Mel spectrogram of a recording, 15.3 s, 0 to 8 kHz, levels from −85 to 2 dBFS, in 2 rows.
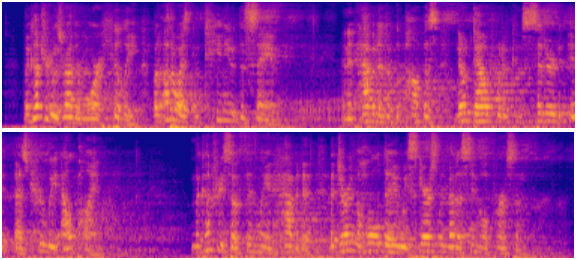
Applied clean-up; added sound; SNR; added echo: neural separator model SepFormer DNS4.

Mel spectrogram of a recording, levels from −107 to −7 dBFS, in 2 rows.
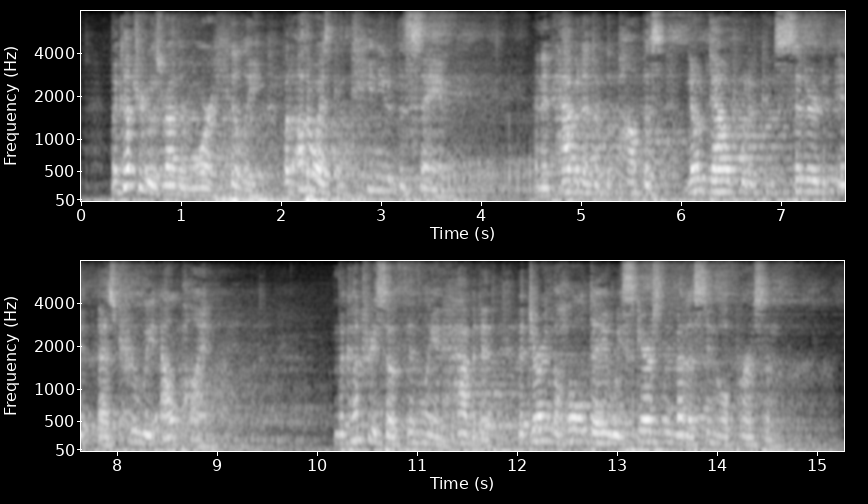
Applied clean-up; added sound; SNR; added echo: none; Animal; 18 dB; reverberation time 2.2 s.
